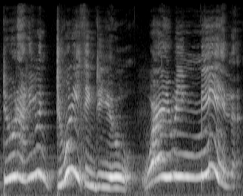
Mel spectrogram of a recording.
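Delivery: hammed-up hurt complaint, quick and loud; playing up her hurt outrage; indignant retort. Retold confronting rude people.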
